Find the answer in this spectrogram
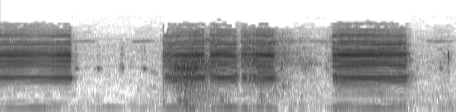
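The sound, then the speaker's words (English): A door buzzer at a clockmaker's workshop rings in a coded pattern: three loud, harsh electric bursts, the middle one longer and slightly broken, with short pauses between them and a faint low hum underneath. “There was a sudden coded ring at the door.”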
